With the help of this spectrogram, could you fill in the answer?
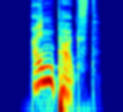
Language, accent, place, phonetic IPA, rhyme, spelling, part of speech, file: German, Germany, Berlin, [ˈaɪ̯nˌpakst], -aɪ̯npakst, einpackst, verb, De-einpackst.ogg
- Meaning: second-person singular dependent present of einpacken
